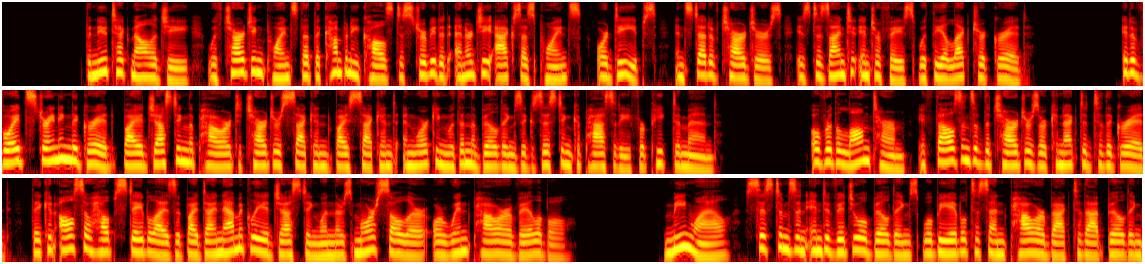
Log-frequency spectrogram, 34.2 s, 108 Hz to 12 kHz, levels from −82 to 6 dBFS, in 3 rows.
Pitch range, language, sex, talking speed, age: 165-195 Hz, English, female, 170 wpm, 40-59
